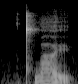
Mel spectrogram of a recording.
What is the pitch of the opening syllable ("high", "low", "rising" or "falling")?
falling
